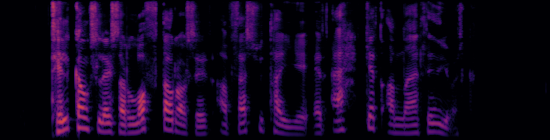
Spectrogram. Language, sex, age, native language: Icelandic, male, 20-29, Icelandic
